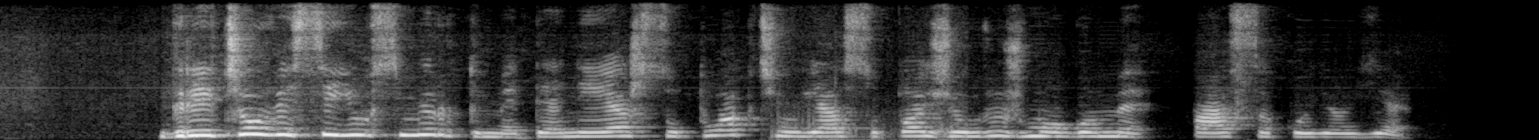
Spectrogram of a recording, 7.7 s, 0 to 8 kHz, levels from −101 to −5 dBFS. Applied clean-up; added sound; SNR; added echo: neural separator model SepFormer DNS4.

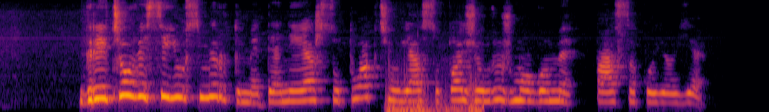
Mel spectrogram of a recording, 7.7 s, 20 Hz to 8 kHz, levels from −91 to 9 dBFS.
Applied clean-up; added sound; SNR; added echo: none; Wind; 11 dB; none.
